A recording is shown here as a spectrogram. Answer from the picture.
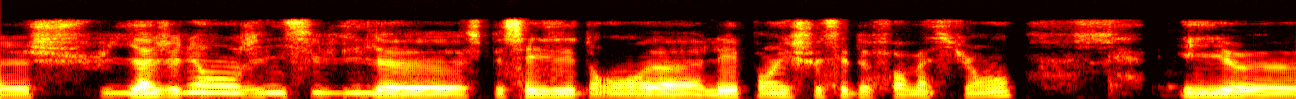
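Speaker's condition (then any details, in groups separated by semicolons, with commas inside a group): No condition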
